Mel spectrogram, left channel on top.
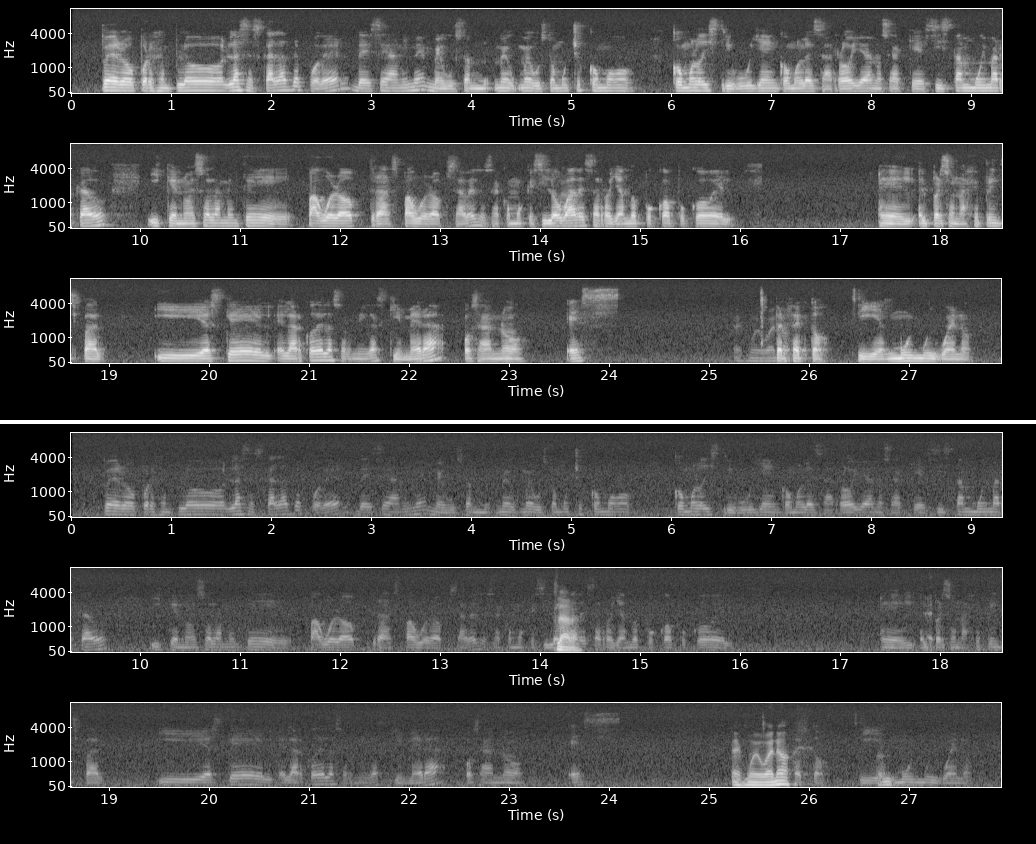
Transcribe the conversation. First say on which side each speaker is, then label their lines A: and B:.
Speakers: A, on the left; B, on the right.
A: Pero, por ejemplo, las escalas de poder de ese anime me gustan, mu- me, me gustó mucho cómo, cómo lo distribuyen, cómo lo desarrollan, o sea, que sí está muy marcado y que no es solamente power up tras power up, ¿sabes? O sea, como que sí lo
B: Claro,
A: va desarrollando poco a poco el, el, el
B: e-
A: personaje principal. Y es que el, el arco de las hormigas quimera, o sea, no, es.
B: Es muy bueno.
A: Perfecto, sí,
B: Mm,
A: es muy, muy bueno.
